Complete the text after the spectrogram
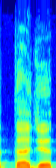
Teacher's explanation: تا کو باریک، جیم پہ قلقلہ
